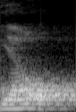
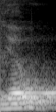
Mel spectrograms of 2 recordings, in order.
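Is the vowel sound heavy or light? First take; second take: heavy; light. First: The vowel is said heavy and thick. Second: The vowel is said light and thin. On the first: The speaker calls it wrong. "bukan yao" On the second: The speaker calls it right. "Jangan ditebalkan di wawu sukun"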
